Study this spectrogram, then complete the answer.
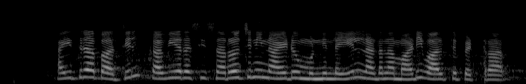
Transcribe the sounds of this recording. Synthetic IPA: ɐɪd̪ɪɾaːbaːðɪlkɐʋɪjɐɾɐsisɐɾoːd͡ʒɐninaːjɽɯmʊnːɪlːɐjɪlnɐɽɐnɐmaːɽiʋaːlt̪ɯpːɛʈraːɾ

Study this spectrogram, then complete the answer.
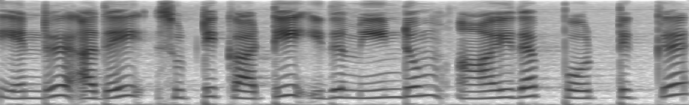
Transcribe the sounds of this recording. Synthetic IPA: ɛndrɯʔɐðɐɪsʊʈːɪkːaːʈːiʔɪðɯmiːɳɖɯmaːjðɐpːoːʈːɯkːɯ

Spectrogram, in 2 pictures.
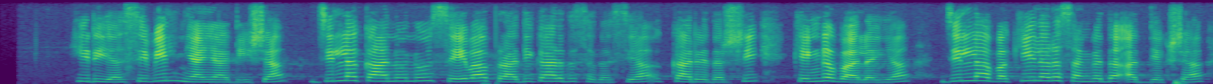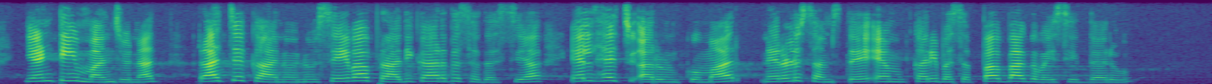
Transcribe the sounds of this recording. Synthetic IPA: hiɾijɐsiʋilnjaːjaːd̪iːʃɐd͡ʒilːakaːnuːnusɛːʋaːpɾaːd̪ʱikaːɾɐd̪ɐsɐd̪ɐsjɐkaːɾjɐd̪ɐɾʃikeŋɡɐbaːlɐjɐ | d͡ʒilːaːʋɐkiːlɐɾɐsɐŋɡʱɐd̪ɐʔɐd̪ʱjɐkʂɐ | eɳʈiːmːɐnd͡ʒunɐt̪̚ | ɾaːd͡ʒjɐkaːnuːnusɛːʋaːpɾaːd̪ʱikaːɾɐd̪ɐsɐd̪ɐsjɐ | elɦet͡ʃɐɾuɳkumaːɾnɛɾɐɭusɐmst̪ʰeʔemkɐɾibʱɐsɐpːɐbʱaːɡɐʋɐjsid̪ːɐɾu

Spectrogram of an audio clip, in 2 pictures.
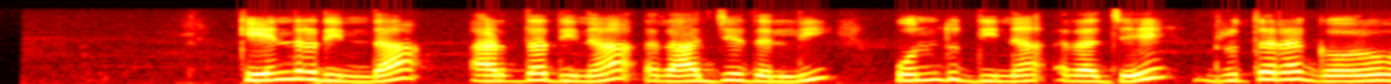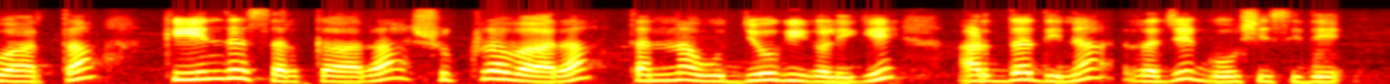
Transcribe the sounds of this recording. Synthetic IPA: keːnd̪ɾɐd̪ind̪ɐː | ɾd̪ʱɐd̪inɐɾaːd͡ʒjɐd̪ɐlːi | o̞nd̪ud̪inɐɾɐd͡ʒebɾut̪ɐɾɐɡɐwɾɐʋaːɾt̪ɐkeːnd̪ɾɐsɐɾkaːɾɐʃukɾɐʋaːɾɐt̪ɐnːɐud̪joːɡiɡɐɭiɡe̞ɐ̰ɾd̪ʱɐd̪inɐɾɐd͡ʒe̞ɡo̞ːʃisid̪e̞

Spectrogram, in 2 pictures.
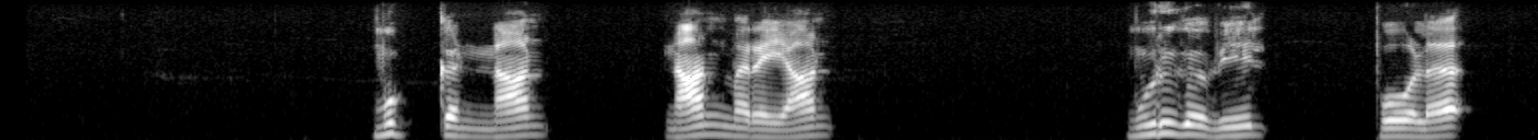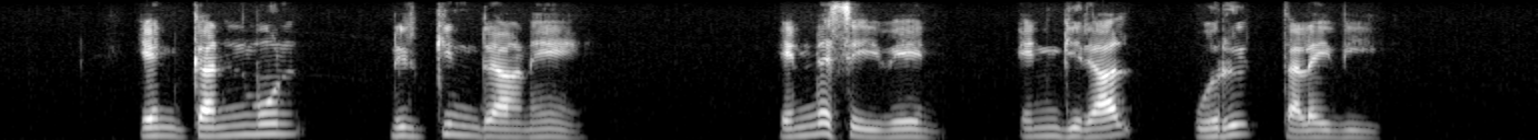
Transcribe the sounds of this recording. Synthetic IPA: mʊkːɐnːaːn | naːnmɐɾɐjaːn | mʊɾɯɣɐʋeːl | poːlɐ | ɛnkɐɳmuːn | nɪrkɪndraːneː | ɛnːɐsɛjʋeːn | ɛnɡɪɾaːl | ɔɾɯt̪ɐlɐɪʋi

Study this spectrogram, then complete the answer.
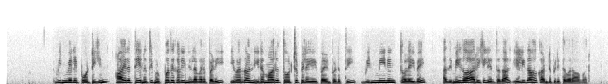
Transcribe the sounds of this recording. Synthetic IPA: ʋɪnʋɛlipːoːʈːɪjɪnaːjɪɾɐt̪ːɯɛnːɐt̪ːimʊpːɐðɯɣɐɭɪnnɪlɐʋɐɾɐpːɐɽiɪʋɐɾðaːnɪɽɐmaːrɯt̪oːʈrɐpːɪlɐjɐɪpːɐjɐnpɐɽɯt̪ːiʋɪɳmiːnɪnt̪ɔlɐɪʋɐɪ | ɐðɯmɪɣɐɐrɯɣɪlɪɾɯnd̪ɐðaːlɛɭɪðaːɣɐkɐɳɖɯpːɪɽɪt̪ːɐʋɐɾaːʋɐ̰ɾ

